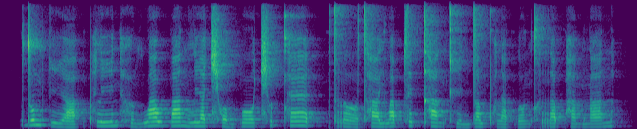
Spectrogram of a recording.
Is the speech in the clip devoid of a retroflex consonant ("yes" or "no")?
yes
